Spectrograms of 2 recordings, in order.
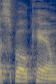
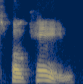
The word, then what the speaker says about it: Spokane: and our name was Spokane because we thought that's how you pronounced it and it sounded like cocaine.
